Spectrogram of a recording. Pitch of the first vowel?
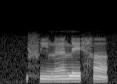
low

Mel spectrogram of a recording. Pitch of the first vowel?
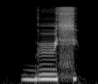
high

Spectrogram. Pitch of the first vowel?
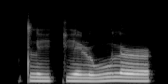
low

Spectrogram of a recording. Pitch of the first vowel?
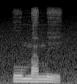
high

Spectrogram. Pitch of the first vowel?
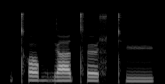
high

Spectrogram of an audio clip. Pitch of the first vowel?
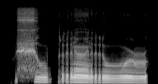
low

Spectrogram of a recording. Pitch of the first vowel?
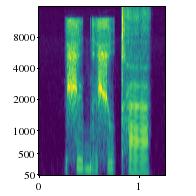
high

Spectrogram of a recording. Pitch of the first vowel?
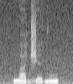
high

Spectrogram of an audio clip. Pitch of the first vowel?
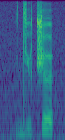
rising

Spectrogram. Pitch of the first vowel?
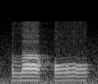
high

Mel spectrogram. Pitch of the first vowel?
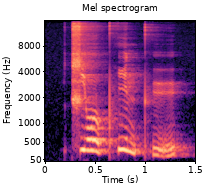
falling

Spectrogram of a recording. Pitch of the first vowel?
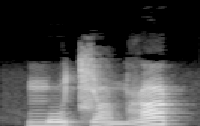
rising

